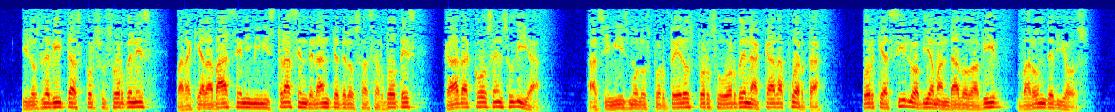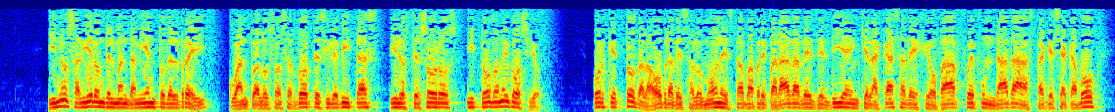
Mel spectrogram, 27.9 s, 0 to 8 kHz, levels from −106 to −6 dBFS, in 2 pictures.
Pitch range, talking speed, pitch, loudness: 105-125 Hz, 170 wpm, 115 Hz, -18 LUFS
